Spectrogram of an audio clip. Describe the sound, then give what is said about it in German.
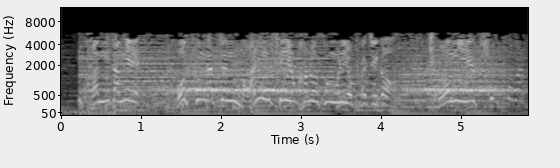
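A large crowd on a square in North Korea cheers and shouts on an autumn October night, marking the Workers' Party founding day, as fireworks light the sky; a loud, continuous roar, many voices rising and falling together without a break for about six seconds. “Jubelschreie hallen über den Platz und ein prächtiges Feuerwerk erstrahlt am herbstlichen Oktobernachthimmel.”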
